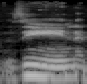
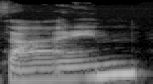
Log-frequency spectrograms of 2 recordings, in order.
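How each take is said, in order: First: The vowel sounds like the end of 'magazine'. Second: The vowel sounds like the one in 'fine'. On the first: The speaker calls it right. "Zine, magazine, zine" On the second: The speaker calls it wrong. "I always say it wrong"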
